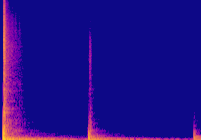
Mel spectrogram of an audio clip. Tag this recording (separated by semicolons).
break; breaking-glass; indoor; window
